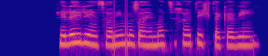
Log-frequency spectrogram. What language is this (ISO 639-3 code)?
pus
